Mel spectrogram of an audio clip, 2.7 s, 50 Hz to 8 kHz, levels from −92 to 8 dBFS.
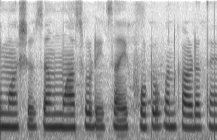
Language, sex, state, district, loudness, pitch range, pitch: Marathi, female, Maharashtra, Nagpur, -14 LUFS, 235-250 Hz, 245 Hz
